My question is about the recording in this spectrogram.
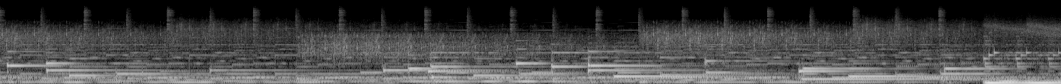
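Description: Instrumental opening of a gentle ballad: a soft melody of held notes over low sustained chords, with a faint high tick about four times a second and a soft hiss behind it.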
